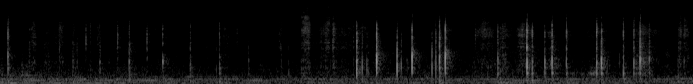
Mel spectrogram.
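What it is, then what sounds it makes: Cardboard box tapped and scratched with fingernails. Long fingernails scratch and tap a small white cardboard product box. Soft, papery scratching fills the first few seconds, then sharp, crisp taps with almost no ring come through more loudly in the second half. A faint low hum sits underneath throughout.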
